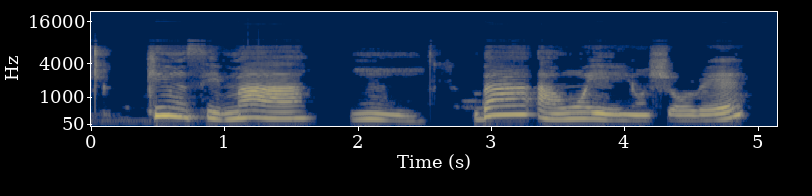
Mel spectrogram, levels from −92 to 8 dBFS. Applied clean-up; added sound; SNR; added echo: none; none; none; none.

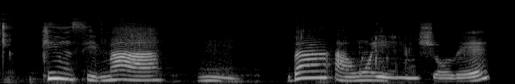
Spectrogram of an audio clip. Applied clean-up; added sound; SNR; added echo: neural mask model RNNoise.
